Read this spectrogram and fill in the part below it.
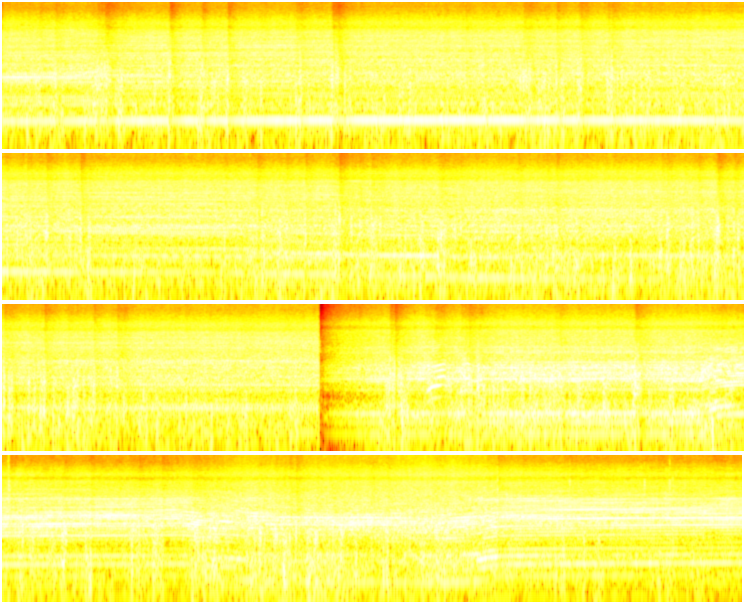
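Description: Water rushes and hisses behind a speeding boat.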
